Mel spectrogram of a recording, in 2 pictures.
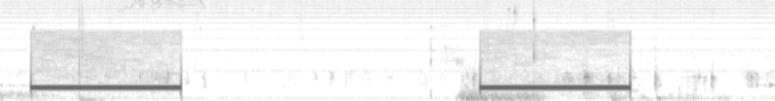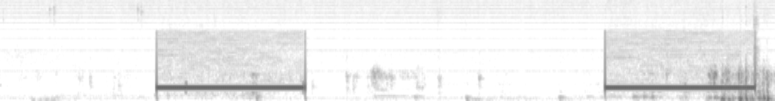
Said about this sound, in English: Mickey D's, pick up the goddamn phone.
